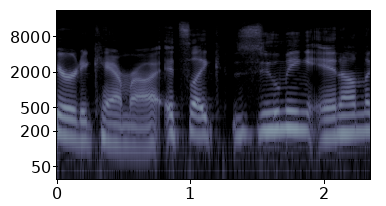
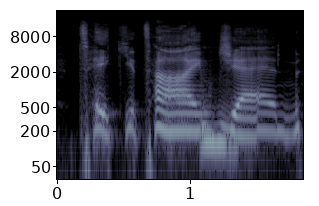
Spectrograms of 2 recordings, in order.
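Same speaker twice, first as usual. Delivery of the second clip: put-on wild New York accent, loud, slow, drawn out; 5 dB louder than usual. Retelling a husband's line from an episode: crazy New York accent. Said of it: "her husband has this crazy New York accent".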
